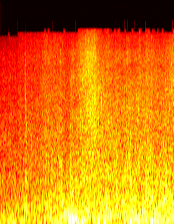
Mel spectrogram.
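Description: Strong wind and rough sea waves churn around a small fishing boat out on a southern sea in winter, a dense continuous roar of wind noise and water with no talking.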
